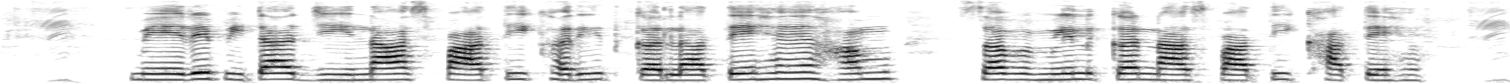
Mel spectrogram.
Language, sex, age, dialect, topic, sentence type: Hindi, female, 18-24, Kanauji Braj Bhasha, agriculture, statement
